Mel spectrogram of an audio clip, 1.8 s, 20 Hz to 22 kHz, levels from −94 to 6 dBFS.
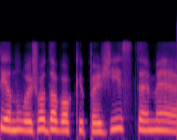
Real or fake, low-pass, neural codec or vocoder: fake; 7.2 kHz; codec, 16 kHz, 0.7 kbps, FocalCodec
